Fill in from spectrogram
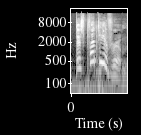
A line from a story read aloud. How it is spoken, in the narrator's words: said Alice indignantly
